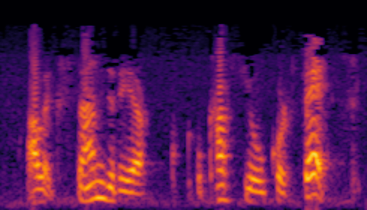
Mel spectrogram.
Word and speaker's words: Alexandria Ocasio-Cortez: which is Alexandria Ocasio-Cortez, and she's the one, of course, who, did I say that right? – Yeah, you were pretty good.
